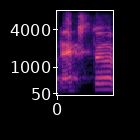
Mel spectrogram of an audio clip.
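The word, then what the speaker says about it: Dextr: so we built this software called texter that's pronounced dexter but type d e x t r with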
